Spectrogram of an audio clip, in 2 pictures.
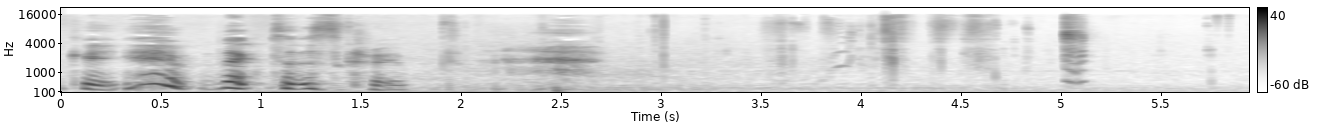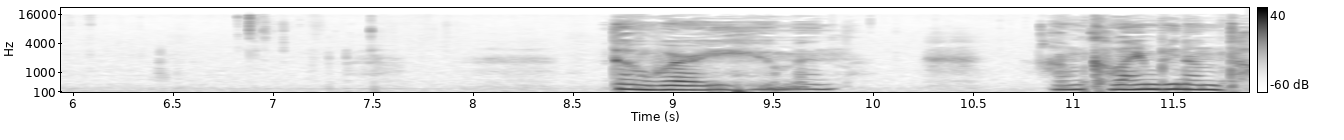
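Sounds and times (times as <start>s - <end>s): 
speech: 0.1s - 2.6s, 8.7s - 9.9s, 10.9s - 11.8s
chewing food with crunchy bites: 2.9s - 7.6s
soft wet mouth clicks: 2.9s - 7.6s.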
